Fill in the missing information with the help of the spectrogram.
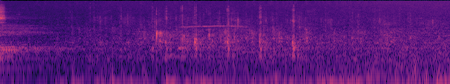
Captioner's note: applause and cheering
